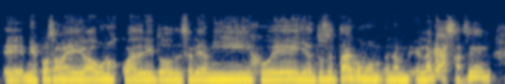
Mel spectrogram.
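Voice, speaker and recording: A man's voice: mid-range voice, steady tone, fast talker, mellow. A middle-aged man telling a sermon testimony, with many restarts and acted-out voices. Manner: storytelling with many restarts, acts out quoted voices. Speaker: preacher giving a testimony.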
